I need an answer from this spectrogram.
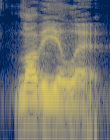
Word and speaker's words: LaViolette: Laviolette.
